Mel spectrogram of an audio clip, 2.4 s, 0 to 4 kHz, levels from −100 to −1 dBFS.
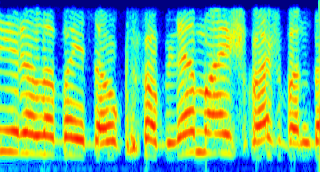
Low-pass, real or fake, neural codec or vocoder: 3.6 kHz; real; none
